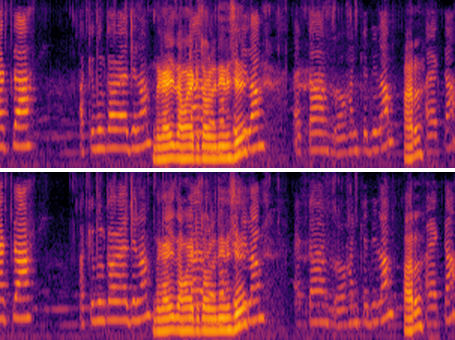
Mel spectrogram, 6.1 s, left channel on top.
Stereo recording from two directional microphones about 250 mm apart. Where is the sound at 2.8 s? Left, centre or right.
Centre.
